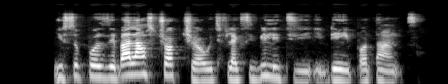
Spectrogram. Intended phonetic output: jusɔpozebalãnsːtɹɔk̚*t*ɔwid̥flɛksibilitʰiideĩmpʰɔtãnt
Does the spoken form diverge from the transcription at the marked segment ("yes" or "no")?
yes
